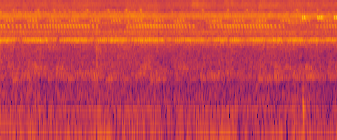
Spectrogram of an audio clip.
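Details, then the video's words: A jangkrik cricket chorus, played to drive off rats, help with sleep and tutor cage birds: dense, continuous high trills layered at several pitches, with a soft rustle and a faint low knock near the end. "Suara jangkik pengusir tikus pengantar tidur"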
